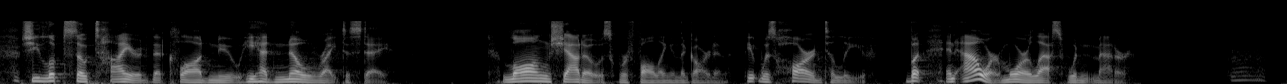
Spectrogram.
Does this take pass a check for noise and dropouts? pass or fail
fail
